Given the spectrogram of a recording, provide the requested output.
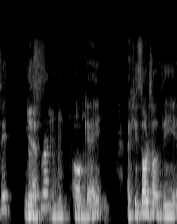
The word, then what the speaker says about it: Duisburg: That the way you pronounce it? Duisburg?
